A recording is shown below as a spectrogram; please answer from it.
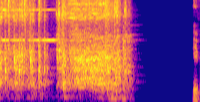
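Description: Transition sound effect: a dense burst of noise with a thin high steady tone in its first half second. It cuts off abruptly about a second and a half in, and a man's voice starts at the very end.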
